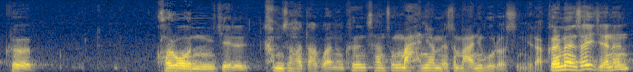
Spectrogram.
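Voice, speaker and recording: A man's voice: medium pitch, lively intonation, brisk, gravelly. An older man, a pastor, preaching an emotional sermon in church, acting out his prayers and his dialogue with God. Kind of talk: sermon testimony. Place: church sanctuary.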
